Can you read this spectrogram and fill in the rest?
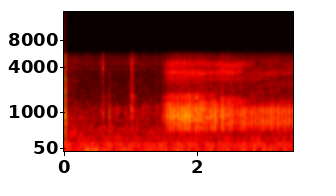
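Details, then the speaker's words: Small solar-charged pulse motor running: a few faint clicks, then a soft buzzy whirr with quick uneven ticks, about four a second; normal running. "okay that's what it sounds like just running here"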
